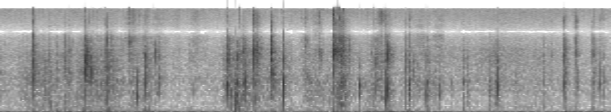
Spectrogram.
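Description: A large sealed silver foil-laminate coffee bag, full of whole beans and resting on cloth, is pressed, squeezed and rubbed with the fingertips of both hands. The result is continuous crinkling and crackling, with many short, sharp snaps over a dense, heavy low rumble as the beans shift inside.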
